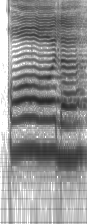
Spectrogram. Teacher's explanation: Mad tabi'inya mad tabi'i zahiri. Sebab ada alif yang sebelumnya berbaris fathah, maka huruf qaf kita panjangkan 2 harokat.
